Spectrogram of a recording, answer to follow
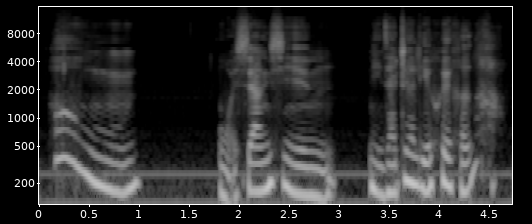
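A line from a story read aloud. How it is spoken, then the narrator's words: Sighing. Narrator (Chinese): 妈妈叹了一口气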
